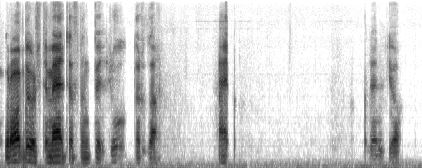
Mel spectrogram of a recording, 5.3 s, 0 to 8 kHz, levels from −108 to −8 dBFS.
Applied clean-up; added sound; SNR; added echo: neural diffusion model UNIVERSE++.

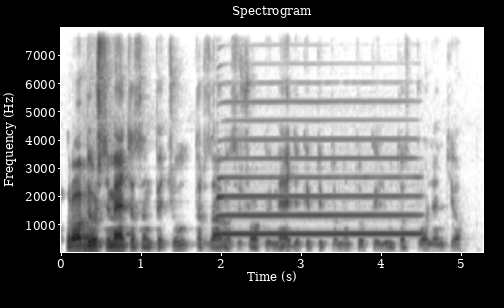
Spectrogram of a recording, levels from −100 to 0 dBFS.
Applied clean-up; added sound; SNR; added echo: none; Wind instrument, woodwind instrument; 4 dB; none.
